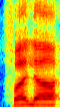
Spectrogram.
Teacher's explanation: لام زبر الف لا، حرف مدہ ہے، 2 الف کے برابر لمبا کرتے ہوئے پڑھیں گے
